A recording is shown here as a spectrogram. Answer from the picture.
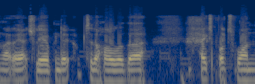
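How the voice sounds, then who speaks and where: A man with a British accent at a medium pitch, very fast pace, dry close sound with no echo, and music in the background. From UK. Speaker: games writer. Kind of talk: casual chat.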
